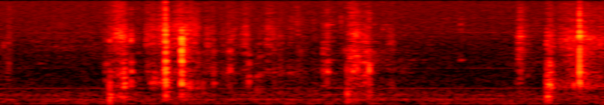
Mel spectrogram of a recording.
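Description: Trading cards being handled and sorted in the hands, the card stock giving a scattering of short clicks and taps.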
